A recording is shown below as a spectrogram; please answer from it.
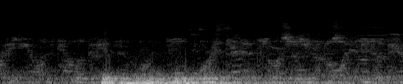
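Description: Thunder about a second in: a sudden loud low rumble that fades away over the next two seconds.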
